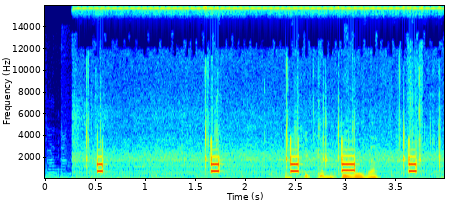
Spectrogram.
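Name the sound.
telephone keypad dialing tones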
